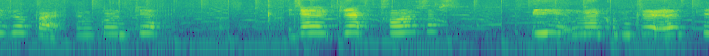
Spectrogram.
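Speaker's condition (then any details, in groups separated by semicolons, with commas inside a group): Cerebral palsy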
